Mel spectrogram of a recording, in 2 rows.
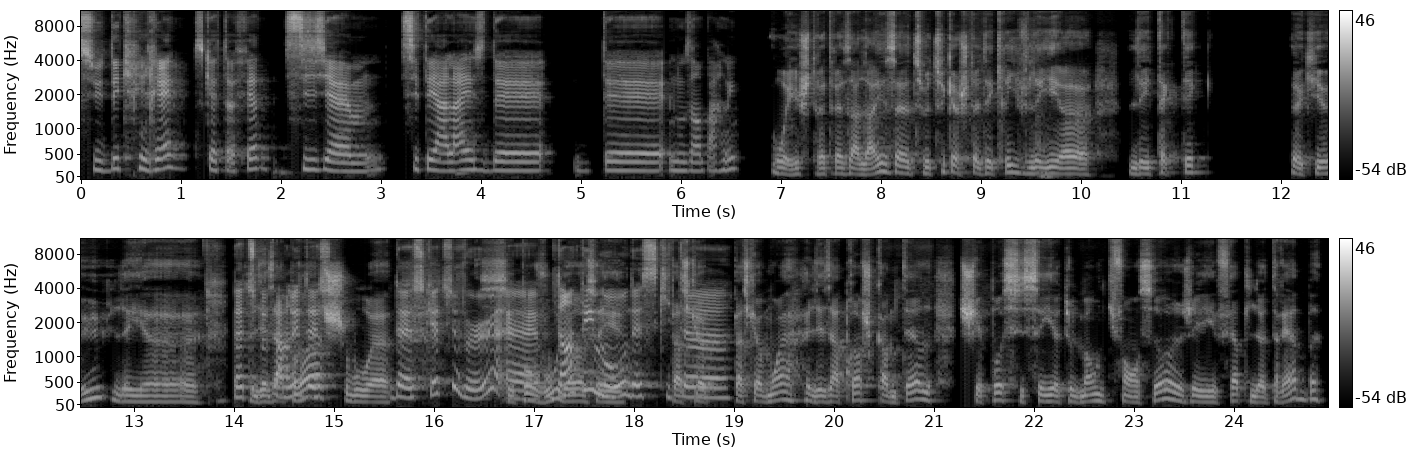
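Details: Stuttering in a 64-year-old recently retired adult who decided to change his relationship with stuttering after retirement; speaking French.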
